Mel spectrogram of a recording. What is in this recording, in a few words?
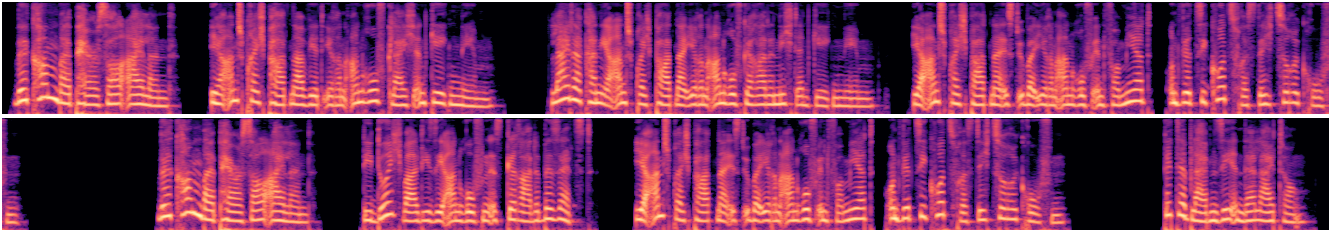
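German IVR; Parasol Island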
